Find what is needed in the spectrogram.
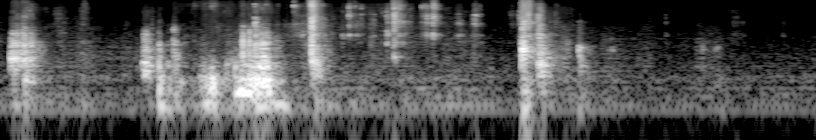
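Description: A few short knocks and rustles from a plastic gallon milk jug being handled and carried past, the loudest about a second in and again near three seconds. The sounds stop in the last second.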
